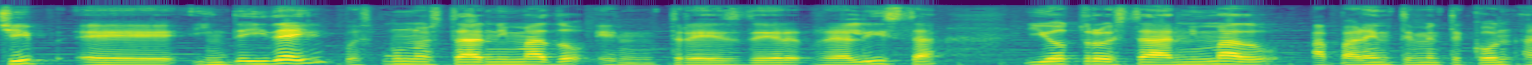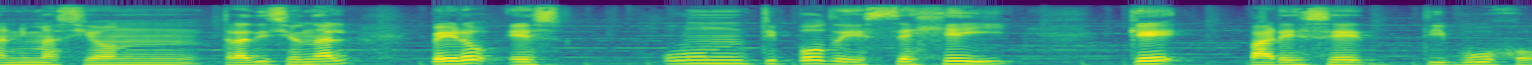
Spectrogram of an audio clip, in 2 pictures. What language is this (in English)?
Spanish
